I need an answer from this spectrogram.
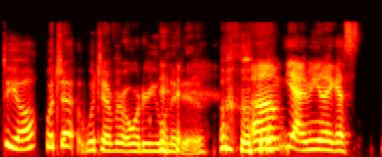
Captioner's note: chuckles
